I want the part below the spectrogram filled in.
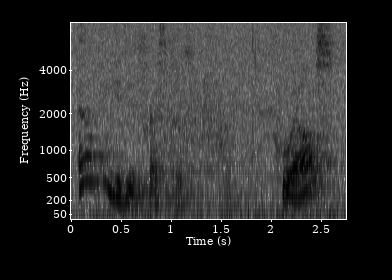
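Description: Filmed from afar in an old meeting house, this Argentine woman in her fifties delivers a casual art history talk with lots of gesturing, restarts, and filler words. She speaks at a moderate pace with a fairly high, creaky voice, against a noisy background and roomy hall echo.

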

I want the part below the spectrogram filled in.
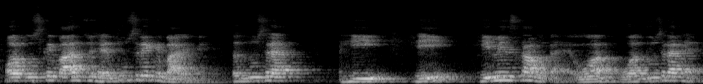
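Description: A young man teaching at a whiteboard in his twenties. He speaks in a fairly high voice and at a very slow, drawn-out pace, repeating each example. The sound is very echoey and distant, picked up by a camera mic across a bare classroom. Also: expressive. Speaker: spoken English teacher. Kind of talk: classroom lesson. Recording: very echoey room, heard from afar.

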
